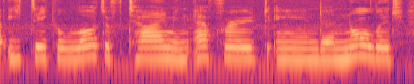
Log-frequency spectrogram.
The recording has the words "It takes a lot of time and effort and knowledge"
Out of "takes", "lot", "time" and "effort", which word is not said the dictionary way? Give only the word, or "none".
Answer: takes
